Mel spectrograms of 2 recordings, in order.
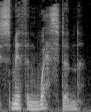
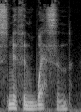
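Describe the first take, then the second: First: The last word has a t sound. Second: The last word has no t sound. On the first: The speaker calls it wrong. "make sure you don't say Smith and Weston, as everyone says, which is a mistake" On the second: The speaker calls it right. "It's Smith and Wesson, W E S S O N"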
